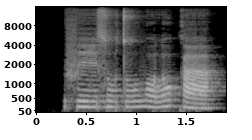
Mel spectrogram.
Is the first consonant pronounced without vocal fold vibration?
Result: yes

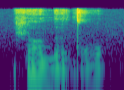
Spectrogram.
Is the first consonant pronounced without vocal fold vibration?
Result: yes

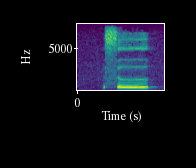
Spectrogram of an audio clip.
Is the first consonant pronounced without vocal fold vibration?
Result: yes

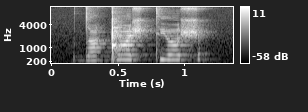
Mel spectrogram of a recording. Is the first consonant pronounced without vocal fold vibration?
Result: no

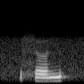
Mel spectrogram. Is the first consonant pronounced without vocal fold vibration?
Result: yes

